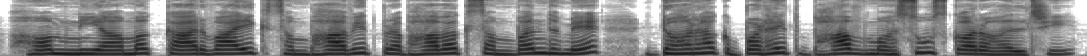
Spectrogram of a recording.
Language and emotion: Maithili, fearful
